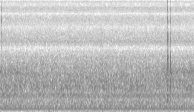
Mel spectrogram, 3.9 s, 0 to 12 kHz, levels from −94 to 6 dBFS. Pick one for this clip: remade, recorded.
recorded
